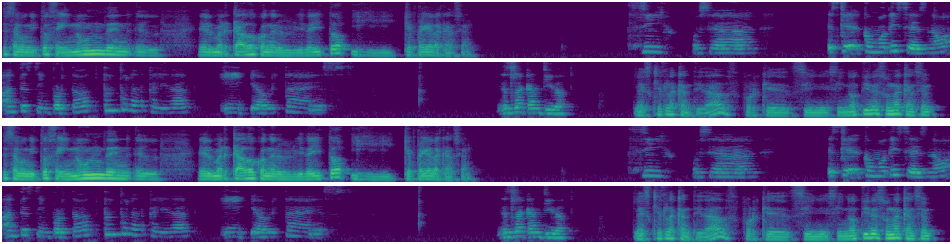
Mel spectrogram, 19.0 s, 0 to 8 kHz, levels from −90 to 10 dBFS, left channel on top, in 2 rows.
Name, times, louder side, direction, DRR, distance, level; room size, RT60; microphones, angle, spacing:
voice 1, 0.0-4.7 15.8-18.8, right 3 dB, 30° right, 0.4 m, -27 dB
voice 2, 6.3-7.5 8.2-11.3 11.7-12.7 14.4-15.1, left 2 dB, 65° left, 2.4 m, -38 dB
3.7 x 2.6 x 2.3 m
head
